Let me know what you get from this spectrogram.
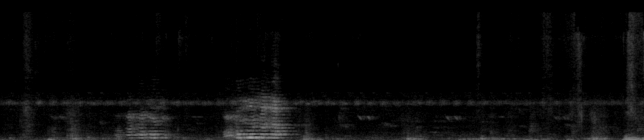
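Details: Two bleats from a goat on a farm where a doe kidded around five in the morning: a shorter nasal call, then a louder quavering one, with a man talking softly between them.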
